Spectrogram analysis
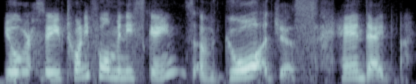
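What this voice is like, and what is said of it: Broad Bogan Australian accent. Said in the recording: “Oh, my Bogan accent.”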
